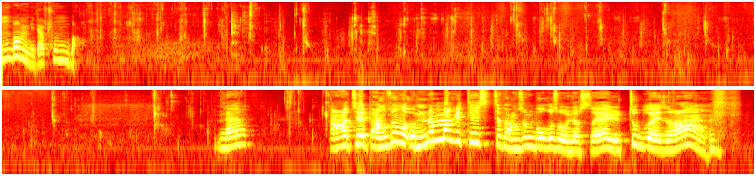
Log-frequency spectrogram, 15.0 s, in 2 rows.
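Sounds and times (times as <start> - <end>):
faint steady hum: 0.0 - 15.0
person chewing with mouth clicks: 0.7 - 10.9.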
